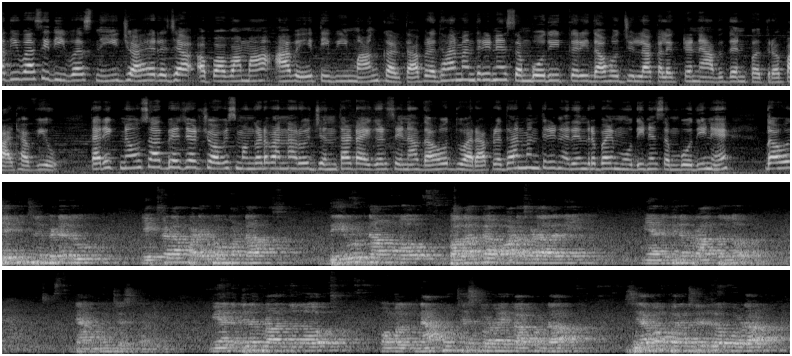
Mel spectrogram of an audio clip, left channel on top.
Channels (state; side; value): different; both; correlation 0.00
